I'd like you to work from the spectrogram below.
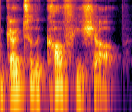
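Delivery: ordinary delivery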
